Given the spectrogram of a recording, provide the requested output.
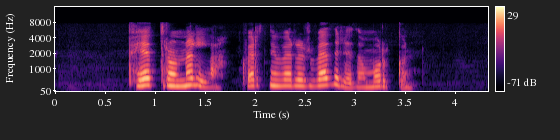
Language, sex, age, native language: Icelandic, female, 40-49, Icelandic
